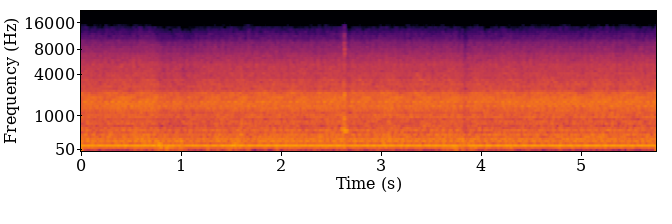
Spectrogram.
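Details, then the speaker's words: Home central AC blowing hot air with the thermostat set to cool at 57: at the outdoor unit only a steady, even fan hum is heard, with no compressor sound. Compressor not kicking on; its common terminal later measured open, indicating a possibly damaged compressor. "So, what I see right here is that the fan is turning, but we can hear that the compressor isn't kicking on because you should hear the compressor sound and the fan sound."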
